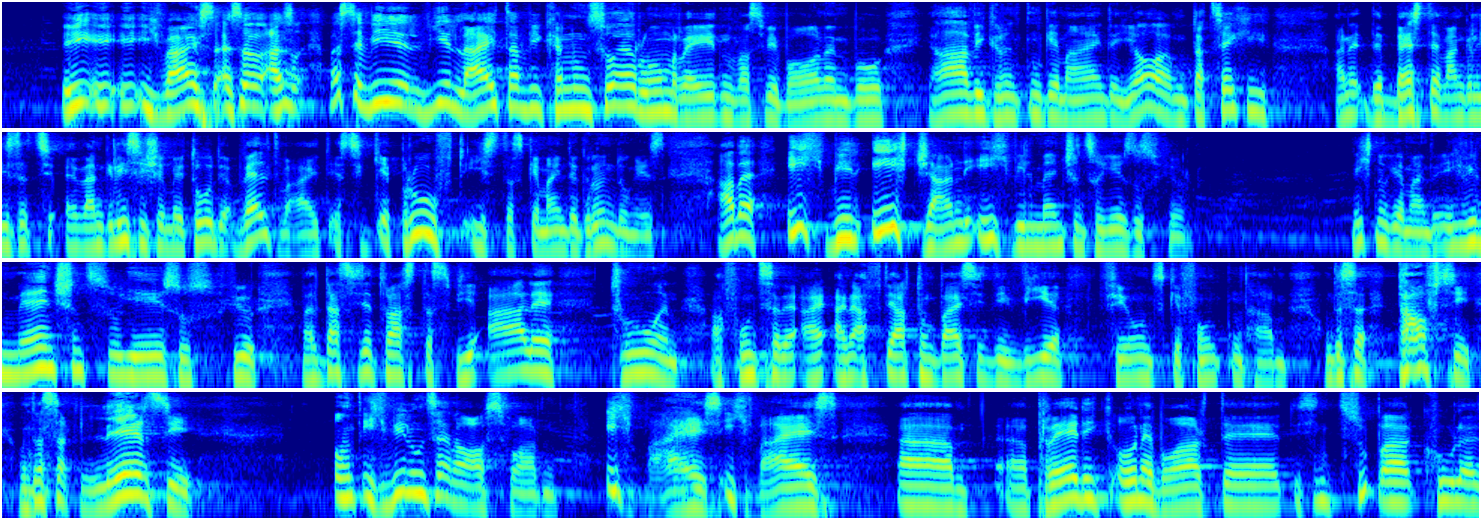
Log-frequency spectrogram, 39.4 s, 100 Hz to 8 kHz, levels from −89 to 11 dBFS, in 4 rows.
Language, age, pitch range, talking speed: German, 50-69, 145-190 Hz, 165 wpm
